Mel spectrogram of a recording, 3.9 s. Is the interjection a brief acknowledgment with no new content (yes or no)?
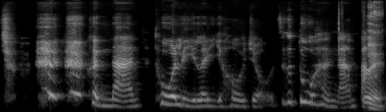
no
